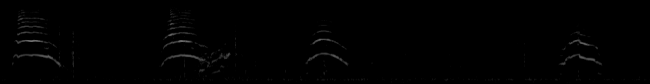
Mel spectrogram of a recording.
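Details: A cat family of mother and kittens: four loud, shrill mews, each a bright arched note with a falling end. They are spaced roughly one and a half seconds apart, with near silence between.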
